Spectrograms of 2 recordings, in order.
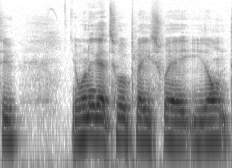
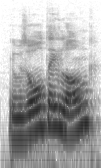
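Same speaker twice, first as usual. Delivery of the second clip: higher, louder, pressing the point; emphatic exclaim; 7 semitones higher, 5 dB louder than usual. Acted. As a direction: hammer home how long it lasted. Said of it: "have I painted the picture accurately?".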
